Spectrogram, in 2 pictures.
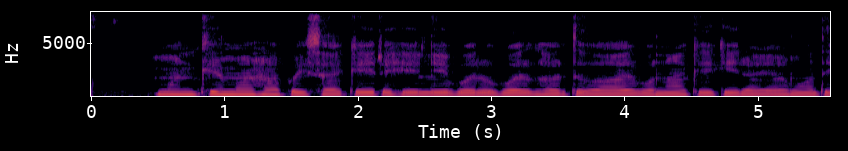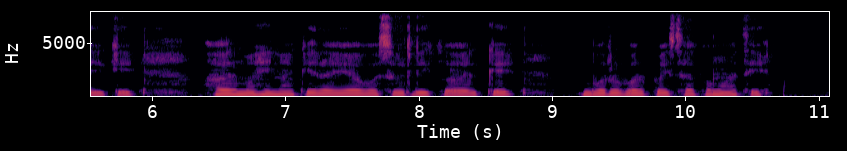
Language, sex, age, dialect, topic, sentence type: Chhattisgarhi, female, 51-55, Eastern, banking, statement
